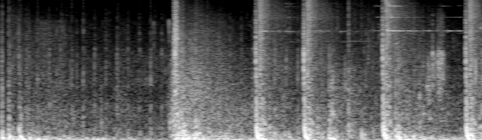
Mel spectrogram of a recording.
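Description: Artillery fire in a competitive online war video game match: five heavy, booming blasts land at irregular intervals over a steady rumbling battlefield bed, fairly close and loud, with no voices.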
